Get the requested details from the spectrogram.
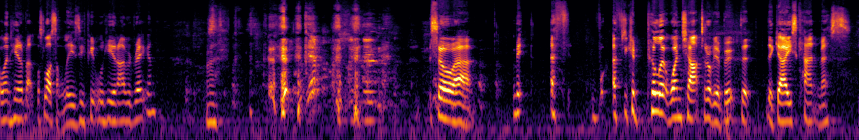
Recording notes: Live at the Brisbane Safety Differently Bookclub. This is the live recording of that session at the Brisbane Safety Differently book club.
